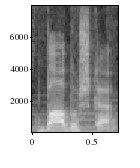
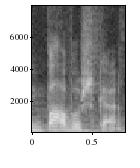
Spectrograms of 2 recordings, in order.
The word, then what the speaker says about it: babushka: don't know why but a lot of English speakers say it this way when originally the word is babushka this means the old lady and maybe it's just natural for English native speakers to stress the second part of the word but it's originally babushka looking forward to reading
